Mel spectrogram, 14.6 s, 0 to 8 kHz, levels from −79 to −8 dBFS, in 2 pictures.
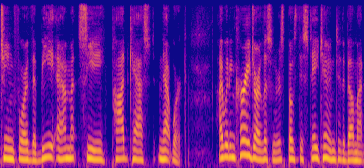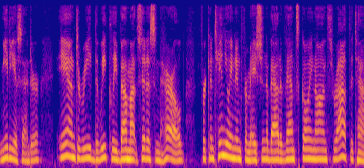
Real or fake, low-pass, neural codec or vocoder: fake; 7.2 kHz; codec, 16 kHz, 1.1 kbps, Voila-Tokenizer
